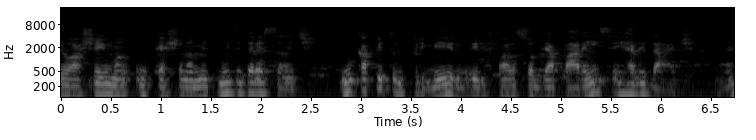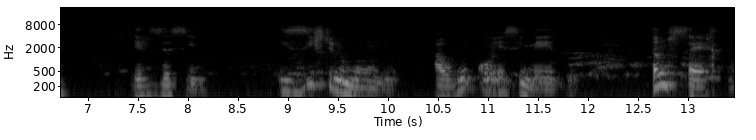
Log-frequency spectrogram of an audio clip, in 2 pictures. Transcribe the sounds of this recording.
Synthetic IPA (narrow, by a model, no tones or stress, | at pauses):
ewaʃejũmɐũkɛʃt͡ʃiõnamẽnt̪ʊmũj̃t̪uĩnt̪ɛɾesɐ̃t͡ʃɪ̥nʊkapit̪ulʊpɾimejɾʊelɪfalɐsobɾɪapaɾẽsjɐiɦealid̪a̰d͡ʒɪ | nɛ | elɪd͡ʒizasĩ | iziʃt͡ʃɪnʊmũnd̪ʊ | awɡũkõɲesimẽnt̪ʊt̪ɐ̃w̃sɛɾt̪ʊ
